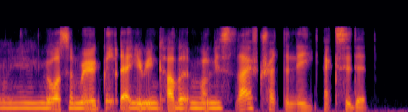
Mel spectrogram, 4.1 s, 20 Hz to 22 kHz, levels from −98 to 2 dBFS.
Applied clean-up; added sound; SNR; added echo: neural diffusion model UNIVERSE++.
